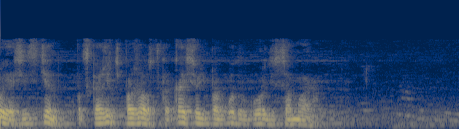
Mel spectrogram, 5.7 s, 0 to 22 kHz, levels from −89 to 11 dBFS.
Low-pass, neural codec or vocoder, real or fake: 7.2 kHz; none; real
